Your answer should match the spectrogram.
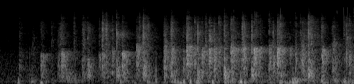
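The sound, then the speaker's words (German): An audience claps at a reading event, welcoming Matt S. Bakowski, the author of the first text. It begins with a few scattered claps and quickly builds into steady, dense applause that continues at an even level with no voices. “Applaus bitte für Matt S. Bakowski.”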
